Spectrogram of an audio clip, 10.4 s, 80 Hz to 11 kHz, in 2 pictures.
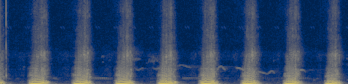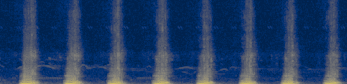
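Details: The ageing white male lion Casper of the four-male Shishangaan coalition roars toward the young Mayambula coalition of 5/6 males southwest of Satara (Sweni area), 2024, limping from a bite. Deep, throaty grunts come about every two-thirds of a second.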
